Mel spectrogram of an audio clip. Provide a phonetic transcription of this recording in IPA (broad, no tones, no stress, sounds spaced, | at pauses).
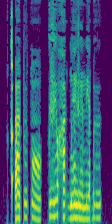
qʼ e p ʉ p ɔ̃ | vʲ ɔ h a ɡ͡b ẽ vʲ ɔ̃ mʲ a ɓ ʉ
